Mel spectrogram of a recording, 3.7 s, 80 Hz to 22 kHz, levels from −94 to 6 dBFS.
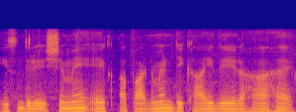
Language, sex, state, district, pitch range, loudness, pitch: Hindi, male, Jharkhand, Ranchi, 95-105 Hz, -17 LUFS, 100 Hz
